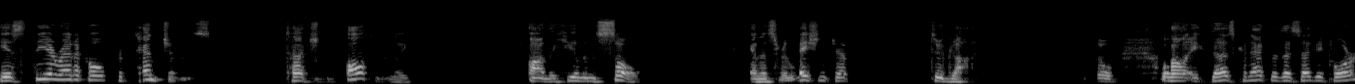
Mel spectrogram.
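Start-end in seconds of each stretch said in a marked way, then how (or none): 0.0-9.7 slow, deliberate, halting reading, broken into pieces. Speaker reading a quoted passage aloud to an audience: slow deliberate reading. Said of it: "I'm going to go slow".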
